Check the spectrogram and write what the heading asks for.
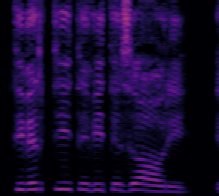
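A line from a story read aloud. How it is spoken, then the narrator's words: Exclaimed. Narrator (Italian): esclamò la signora March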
